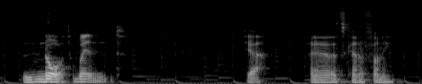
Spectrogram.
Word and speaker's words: North Wind: Wind by the way doesn't it sound much better if you pronounce that last word North Wind as one word with the accent slightly on the first syllable North Wind yeah that's kind of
